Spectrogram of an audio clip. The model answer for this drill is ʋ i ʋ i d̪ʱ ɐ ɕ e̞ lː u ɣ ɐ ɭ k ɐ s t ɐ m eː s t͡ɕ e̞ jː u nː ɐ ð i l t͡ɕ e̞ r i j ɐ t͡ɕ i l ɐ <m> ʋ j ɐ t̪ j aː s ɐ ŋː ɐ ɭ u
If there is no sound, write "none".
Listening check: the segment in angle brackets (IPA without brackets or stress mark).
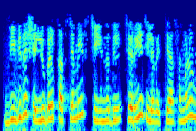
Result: none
